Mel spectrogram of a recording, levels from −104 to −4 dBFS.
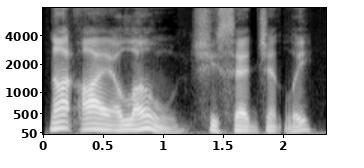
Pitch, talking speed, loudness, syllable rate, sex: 105 Hz, 155 wpm, -17 LUFS, 4.2 syllables/s, male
